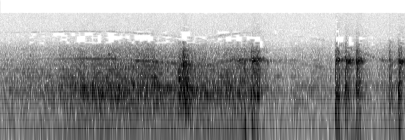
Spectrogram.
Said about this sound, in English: Business was not brisk at Toby Tintry's tattoo workshop, but Toby, artist to his fingertips, was putting in a little practice. With a very fine drill, he was tattooing a large pink garlic sausage.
